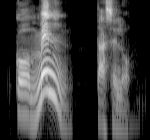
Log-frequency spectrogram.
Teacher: la última sílaba ce es la penúltima está es la antepenúltima y la sílaba tónica es men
